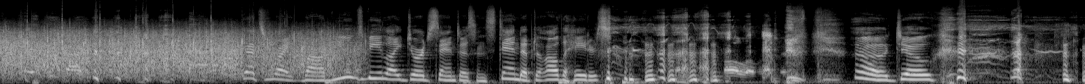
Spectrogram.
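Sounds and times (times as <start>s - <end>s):
applause sound effect: 0.0s - 3.8s
laughter: 0.0s - 3.8s, 5.4s - 10.8s
speech: 2.5s - 10.8s.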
